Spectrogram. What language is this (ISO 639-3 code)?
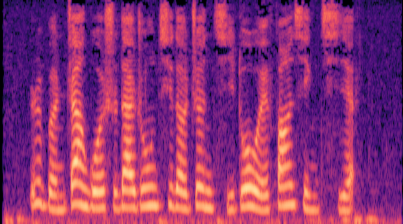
zho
